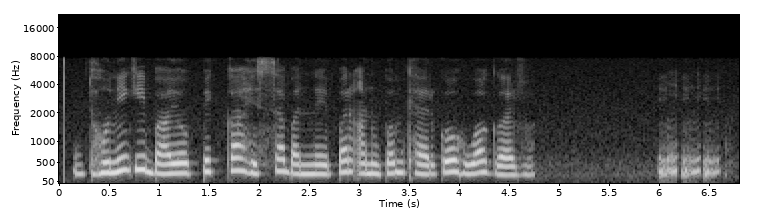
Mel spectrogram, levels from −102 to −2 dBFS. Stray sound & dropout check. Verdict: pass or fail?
fail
